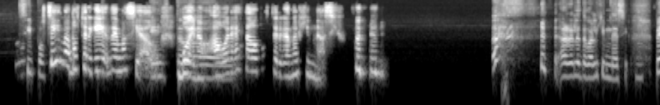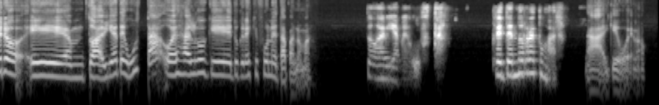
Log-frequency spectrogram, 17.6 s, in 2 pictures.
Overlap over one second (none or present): present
